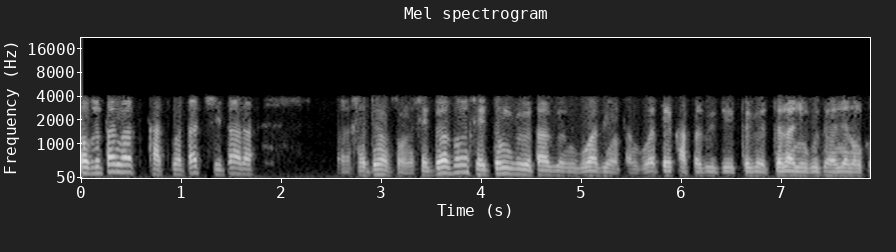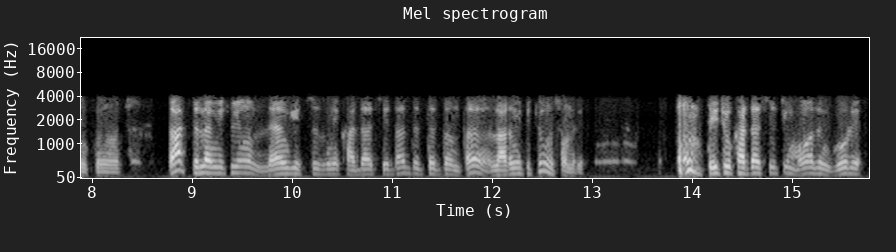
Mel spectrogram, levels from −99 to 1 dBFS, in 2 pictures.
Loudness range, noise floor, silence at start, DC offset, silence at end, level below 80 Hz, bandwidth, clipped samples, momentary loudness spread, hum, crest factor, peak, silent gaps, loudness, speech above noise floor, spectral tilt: 4 LU; -66 dBFS; 0 s; under 0.1%; 0.1 s; -68 dBFS; 4.2 kHz; under 0.1%; 13 LU; none; 22 dB; -4 dBFS; none; -26 LUFS; 40 dB; -9.5 dB/octave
